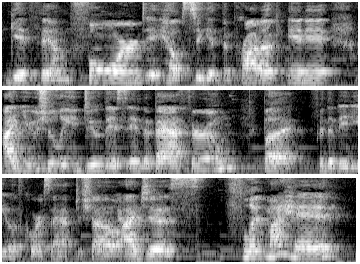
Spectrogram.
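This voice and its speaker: A woman's voice: lowish voice, unhurried, few pauses, echoey room, soft background music. A young woman vlogger giving a casual hair tutorial at home, chatty and playful, laughing at herself. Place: home room.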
